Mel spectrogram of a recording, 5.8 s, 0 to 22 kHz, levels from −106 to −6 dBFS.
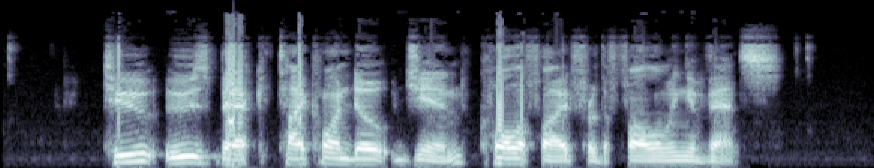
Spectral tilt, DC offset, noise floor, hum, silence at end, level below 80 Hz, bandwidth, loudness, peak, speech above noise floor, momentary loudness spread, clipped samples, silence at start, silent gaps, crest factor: -4 dB/octave; under 0.1%; -66 dBFS; none; 0.65 s; -52 dBFS; 16 kHz; -14 LUFS; 0 dBFS; 53 dB; 5 LU; under 0.1%; 0.7 s; none; 14 dB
